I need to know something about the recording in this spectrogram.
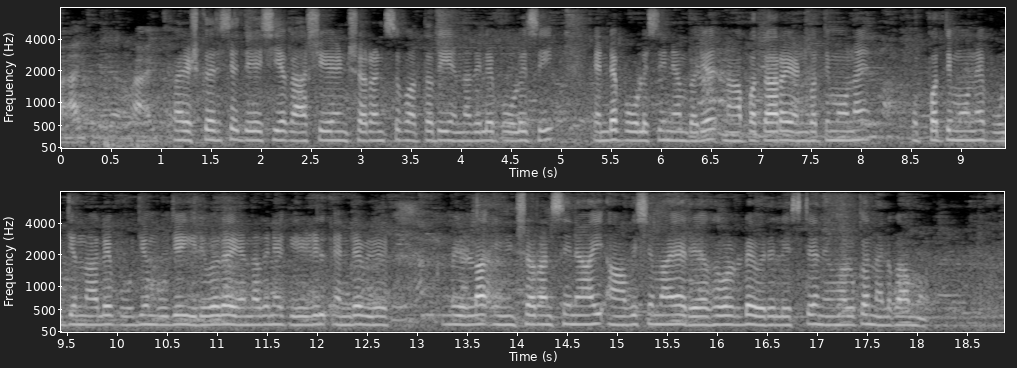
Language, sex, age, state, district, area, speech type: Malayalam, female, 45-60, Kerala, Pathanamthitta, rural, read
